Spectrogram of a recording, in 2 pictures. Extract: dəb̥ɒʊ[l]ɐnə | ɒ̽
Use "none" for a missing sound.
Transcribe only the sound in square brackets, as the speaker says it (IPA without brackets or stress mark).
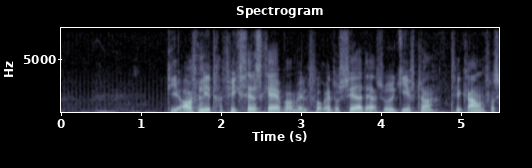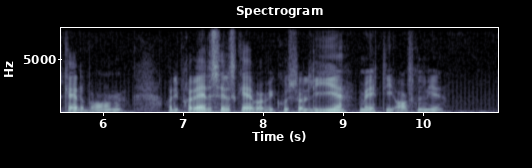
none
